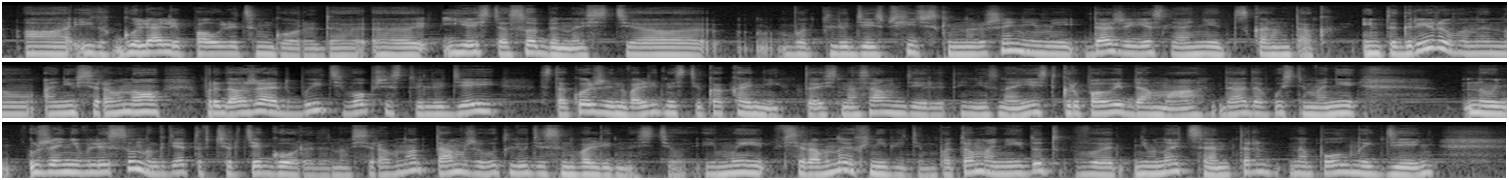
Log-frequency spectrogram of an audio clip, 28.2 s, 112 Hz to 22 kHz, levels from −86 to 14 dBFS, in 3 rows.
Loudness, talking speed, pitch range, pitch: -18 LUFS, 170 wpm, 160-185 Hz, 170 Hz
